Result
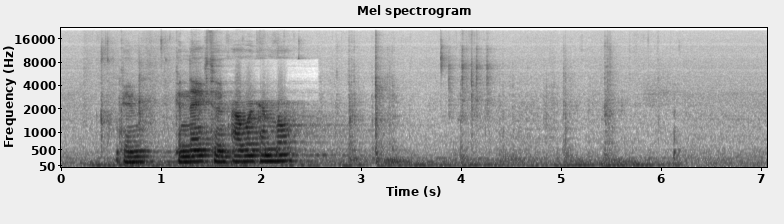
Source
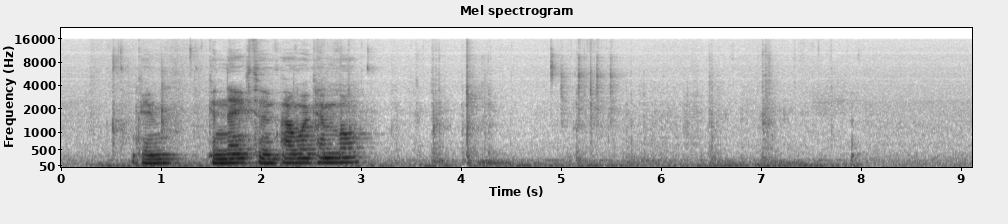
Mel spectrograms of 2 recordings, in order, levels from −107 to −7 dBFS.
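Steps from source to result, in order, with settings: spectral delete 2.07–3.33, 2000–6800 Hz; two-slope reverb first 0.57 s, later 4.3 s, from -18 dB, DRR 11 dB; in parallel at -11 dB: hard clip -23.5 dBFS, distortion -7 dB; on the sum: varispeed +29%; gain +6 dB

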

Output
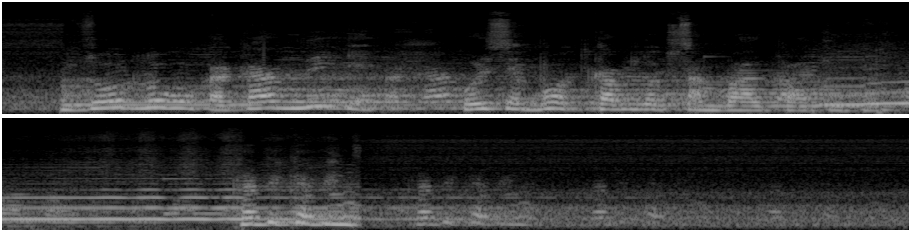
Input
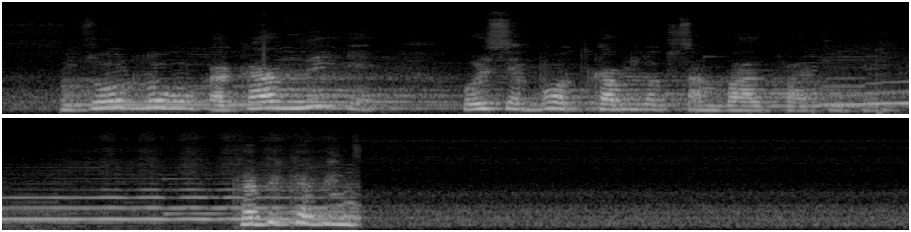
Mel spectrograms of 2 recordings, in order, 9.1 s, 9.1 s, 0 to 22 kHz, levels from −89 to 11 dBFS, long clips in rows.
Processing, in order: narrowing echo 0.875 s, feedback 47%, band-pass 780 Hz, level -14.5 dB; compressor 2.5:1, threshold -32 dBFS, peak gain reduction 11.5 dB; gain +5 dB

